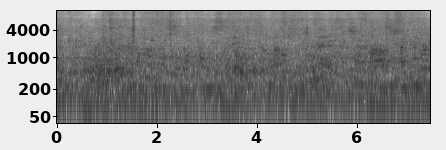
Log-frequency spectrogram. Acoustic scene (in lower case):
cafe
